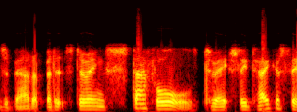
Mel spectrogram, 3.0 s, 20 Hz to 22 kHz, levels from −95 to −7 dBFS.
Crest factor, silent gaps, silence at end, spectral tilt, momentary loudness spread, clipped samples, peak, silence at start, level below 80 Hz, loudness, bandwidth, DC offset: 18 dB; none; 0 s; -6 dB/octave; 5 LU; under 0.1%; -12 dBFS; 0 s; -70 dBFS; -30 LUFS; 8.8 kHz; under 0.1%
